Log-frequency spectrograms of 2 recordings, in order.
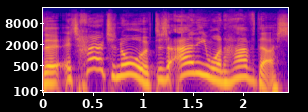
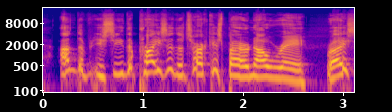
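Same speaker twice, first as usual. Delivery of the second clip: put-on old lady voice, higher; 5 semitones higher than usual. Imitating an old woman ringing to complain about prices: old woman caller. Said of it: "an owl one ringing you going".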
